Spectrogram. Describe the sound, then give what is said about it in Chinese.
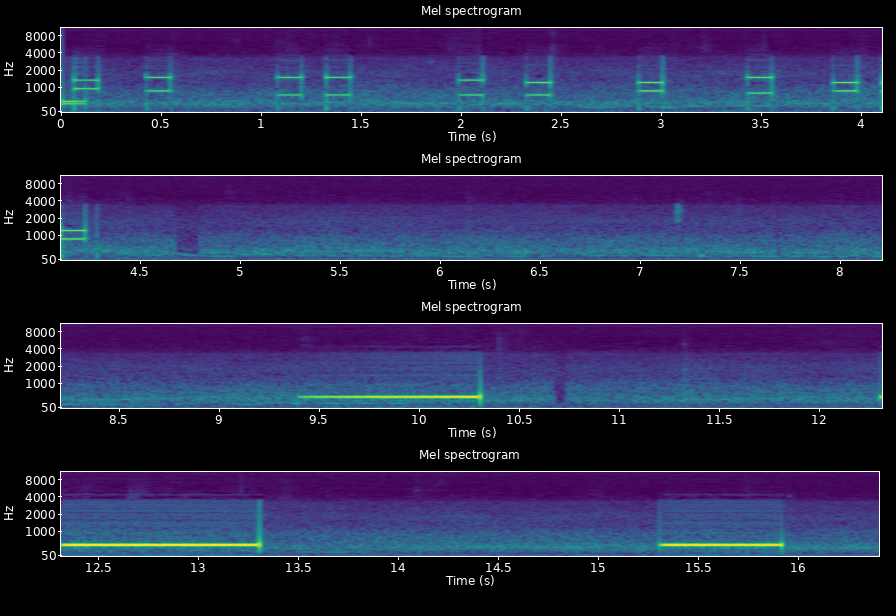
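Eight quick telephone keypad tones are dialed in a brisk series, followed after a short pause by three longer, steady busy-line beeps repeating at regular intervals, clear with no talking; the number dialed is busy. “您拨的电话通话中，请稍后再拨。”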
